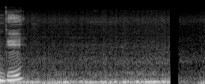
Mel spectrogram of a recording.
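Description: Onions and whole spices frying in ghee in an aluminium pot, a faint sizzle over a steady low hum; the sound cuts out abruptly near the end.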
